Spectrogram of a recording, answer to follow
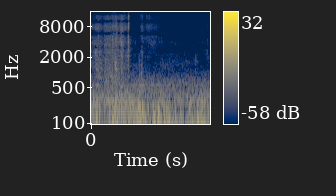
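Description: Faint rustling of thin disposable gloves being pulled onto the hands, with a couple of short clicks about half a second in.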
